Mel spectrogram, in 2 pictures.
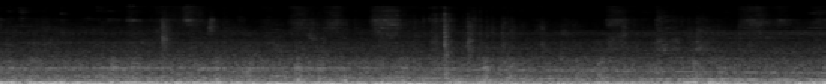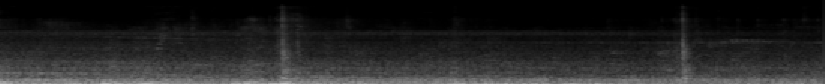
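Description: Docklands Light Railway train slowing into a station, heard from inside the carriage: the low rumble of the running train fades steadily while a whine falls in pitch as it decelerates, with a few sharp clicks along the way.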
